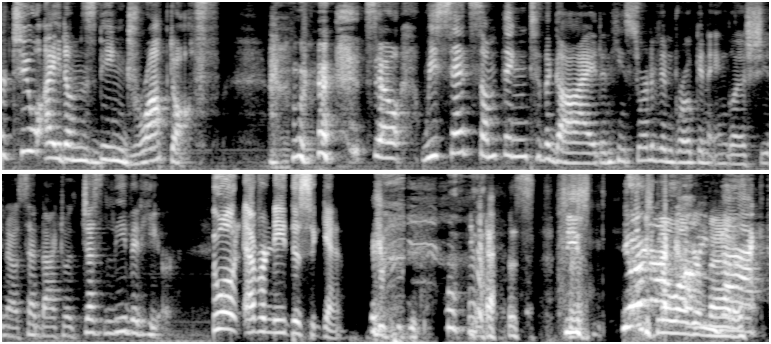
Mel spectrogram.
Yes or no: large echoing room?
no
